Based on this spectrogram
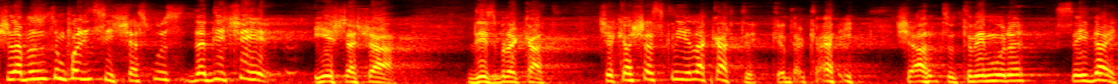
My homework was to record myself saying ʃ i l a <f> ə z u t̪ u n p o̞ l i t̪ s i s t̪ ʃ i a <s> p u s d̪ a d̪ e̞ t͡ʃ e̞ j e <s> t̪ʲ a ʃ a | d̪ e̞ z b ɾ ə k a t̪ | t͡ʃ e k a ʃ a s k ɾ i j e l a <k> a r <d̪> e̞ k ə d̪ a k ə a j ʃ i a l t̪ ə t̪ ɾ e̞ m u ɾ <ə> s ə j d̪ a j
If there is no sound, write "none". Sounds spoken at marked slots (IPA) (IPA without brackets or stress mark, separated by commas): v, s, ʃ, k, t̪, ə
